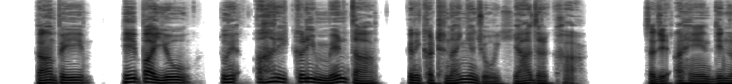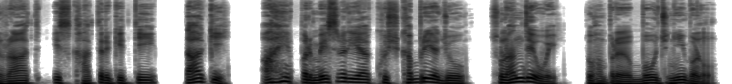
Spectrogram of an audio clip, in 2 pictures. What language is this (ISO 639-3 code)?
kfs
